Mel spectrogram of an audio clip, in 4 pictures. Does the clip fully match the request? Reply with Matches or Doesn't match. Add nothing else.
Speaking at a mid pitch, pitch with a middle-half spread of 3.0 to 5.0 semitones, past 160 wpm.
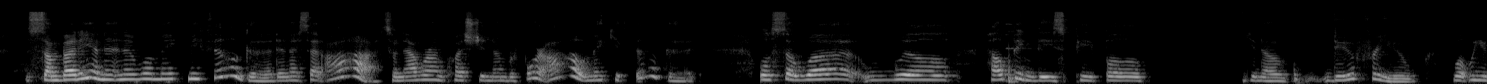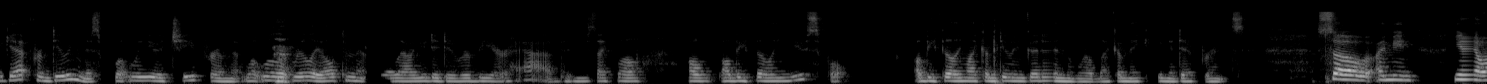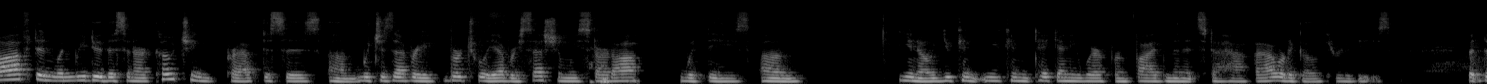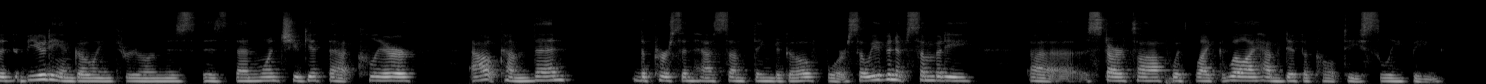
Matches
